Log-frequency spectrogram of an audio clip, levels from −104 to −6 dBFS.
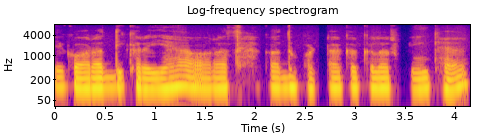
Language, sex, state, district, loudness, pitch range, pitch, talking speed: Hindi, male, Jharkhand, Ranchi, -18 LUFS, 110-115 Hz, 115 Hz, 175 wpm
